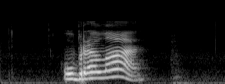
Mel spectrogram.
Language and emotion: Russian, angry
